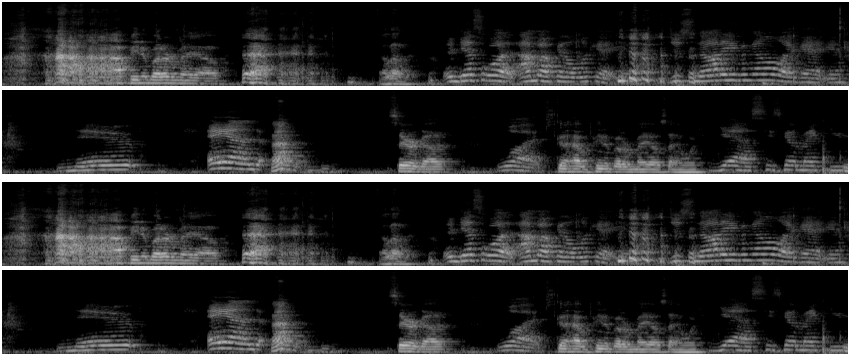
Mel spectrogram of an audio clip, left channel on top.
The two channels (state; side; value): identical; both; correlation 1.00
